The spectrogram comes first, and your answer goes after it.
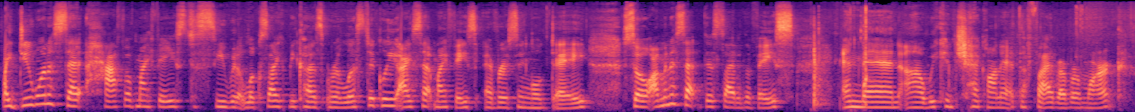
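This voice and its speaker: A woman in her thirties talks through her makeup in an easygoing, conversational way. Her voice sits at an ordinary middle pitch, and her delivery is loose and breezy, full of fillers and little asides. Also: a little fast. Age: 30s. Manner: chatty, filler-heavy, breezy. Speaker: beauty vlogger. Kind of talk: casual product review.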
